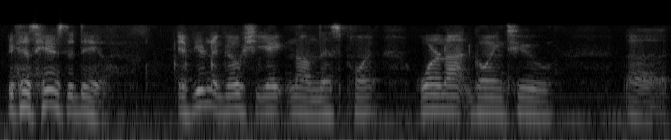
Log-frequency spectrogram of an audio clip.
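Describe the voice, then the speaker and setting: A man's voice: medium pitch, muffled recording, slight background noise. A man angrily ranting about politics in a profane, heated monologue that repeats itself. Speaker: vlogger. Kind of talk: angry political rant.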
